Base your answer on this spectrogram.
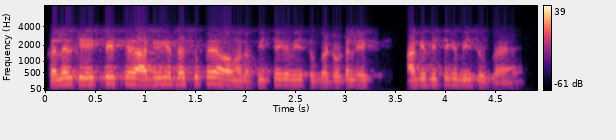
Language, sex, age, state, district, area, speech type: Hindi, male, 18-30, Rajasthan, Jodhpur, urban, conversation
